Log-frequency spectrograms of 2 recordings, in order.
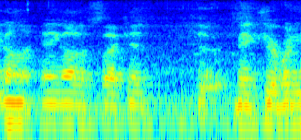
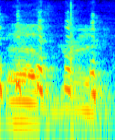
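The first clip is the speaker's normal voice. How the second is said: laughing; 4 dB louder than usual. Real, not acted. After big laugh.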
